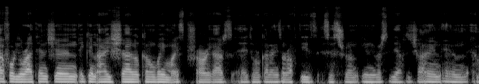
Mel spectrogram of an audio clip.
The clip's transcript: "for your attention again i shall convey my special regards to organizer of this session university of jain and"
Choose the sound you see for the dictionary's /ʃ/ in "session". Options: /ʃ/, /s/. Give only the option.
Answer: /s/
